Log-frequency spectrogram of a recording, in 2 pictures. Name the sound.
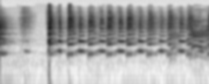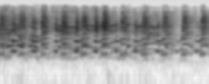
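horn honk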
